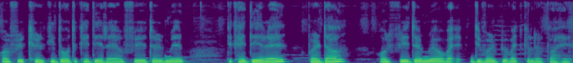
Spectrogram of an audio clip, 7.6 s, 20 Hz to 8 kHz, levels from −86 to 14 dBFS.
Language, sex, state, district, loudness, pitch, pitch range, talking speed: Hindi, female, Arunachal Pradesh, Longding, -15 LUFS, 210 Hz, 205-215 Hz, 210 wpm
